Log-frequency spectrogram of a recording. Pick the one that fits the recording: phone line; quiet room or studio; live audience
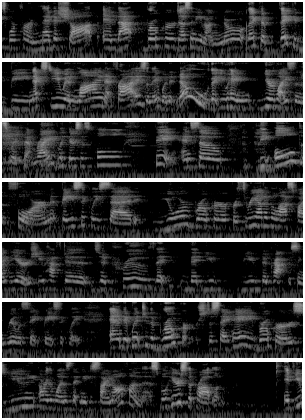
live audience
